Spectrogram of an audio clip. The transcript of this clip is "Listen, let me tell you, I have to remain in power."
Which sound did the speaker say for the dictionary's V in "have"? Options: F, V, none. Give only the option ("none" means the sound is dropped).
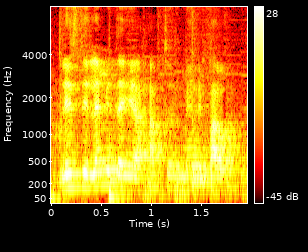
F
